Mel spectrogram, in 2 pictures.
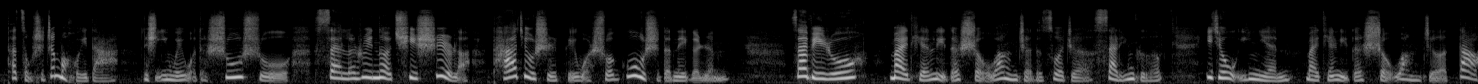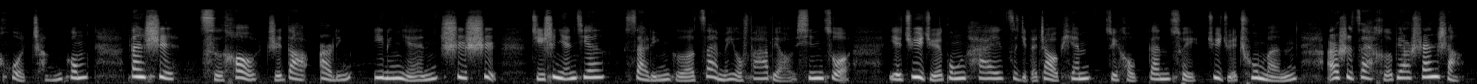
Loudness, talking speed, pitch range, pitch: -26 LUFS, 240 characters per minute, 210-310 Hz, 265 Hz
